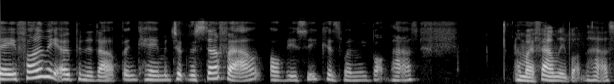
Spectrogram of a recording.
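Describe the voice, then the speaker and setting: A woman with an American accent and a fairly high pitch, at a fairly quick pace. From US Northwest, Spokane, Washington. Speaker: author and actress. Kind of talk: casual chat.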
